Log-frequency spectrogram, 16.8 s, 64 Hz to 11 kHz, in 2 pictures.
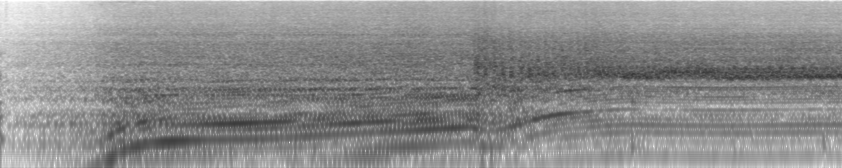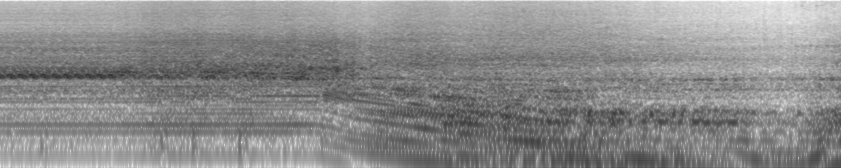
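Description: Chevy LM7 5.3-litre V8 in a 1992 Nissan 240SX revving up for a burnout: the revs climb, jump to a high pitch about five seconds in, and are held there for about seven seconds while the rear tyres spin and squeal, then the revs drop away.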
